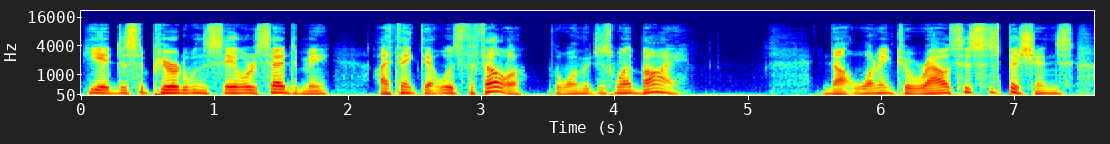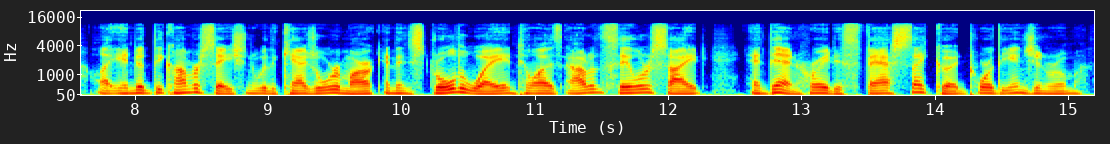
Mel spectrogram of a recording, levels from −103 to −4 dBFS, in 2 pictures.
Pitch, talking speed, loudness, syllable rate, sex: 125 Hz, 230 wpm, -19 LUFS, 6.5 syllables/s, male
